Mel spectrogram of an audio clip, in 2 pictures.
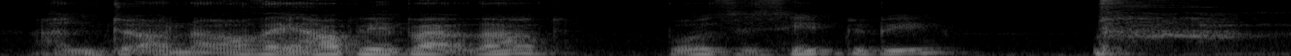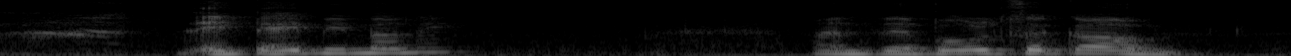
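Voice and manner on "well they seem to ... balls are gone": bad put-on Norwegian accent, high and sing-song. Answering an interviewer's question, bad norwegian accent. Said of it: "That's not a very good Norwegian accent".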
